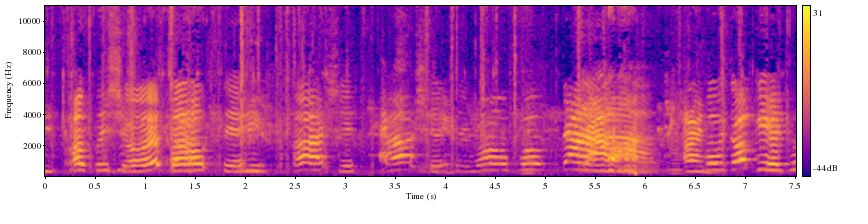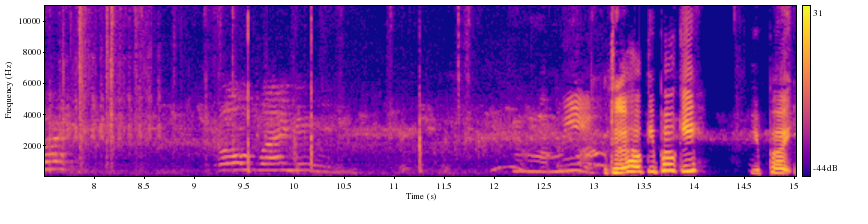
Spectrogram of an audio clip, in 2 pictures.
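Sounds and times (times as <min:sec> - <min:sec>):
children chattering and squealing: 0:00.0 - 0:13.4.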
